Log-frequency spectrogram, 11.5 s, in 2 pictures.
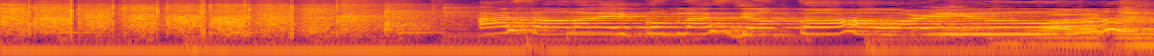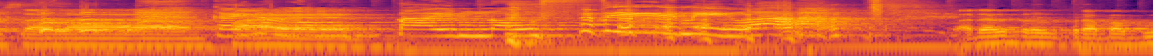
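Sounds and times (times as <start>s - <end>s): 
audience applause welcoming a guest onto an Indonesian talk show: 0.0s - 2.4s
speech: 3.5s - 11.5s
laughter: 5.4s - 7.4s, 8.3s - 10.8s.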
